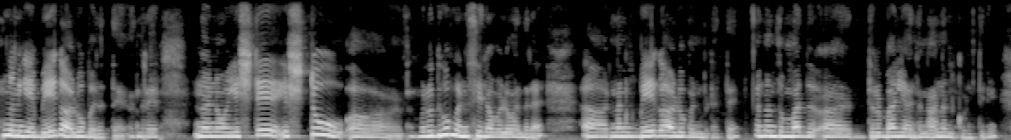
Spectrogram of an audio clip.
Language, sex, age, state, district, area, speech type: Kannada, female, 18-30, Karnataka, Chikkaballapur, urban, spontaneous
